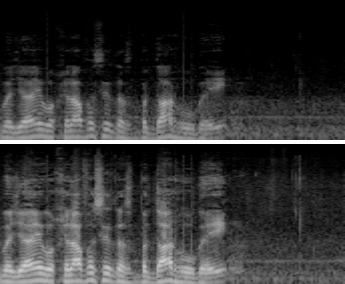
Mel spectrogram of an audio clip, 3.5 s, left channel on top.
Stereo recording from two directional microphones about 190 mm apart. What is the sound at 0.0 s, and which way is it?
A man's voice, 60° right (ahead or behind).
